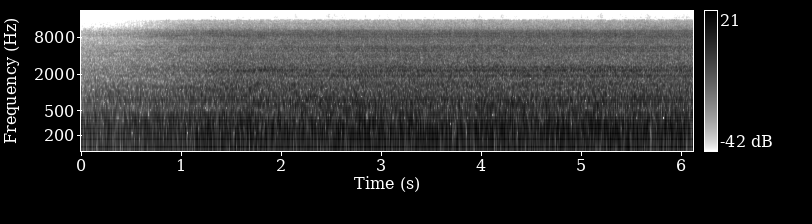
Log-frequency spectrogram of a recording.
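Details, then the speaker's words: 1996 Chevrolet Blazer running after a bad battery connection was suspected, alternator charging: steady, even idle hum with no knocks or misses; engine idles cleanly and quietly. "Wow, and it sounds good. It sounds like it's running really well."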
